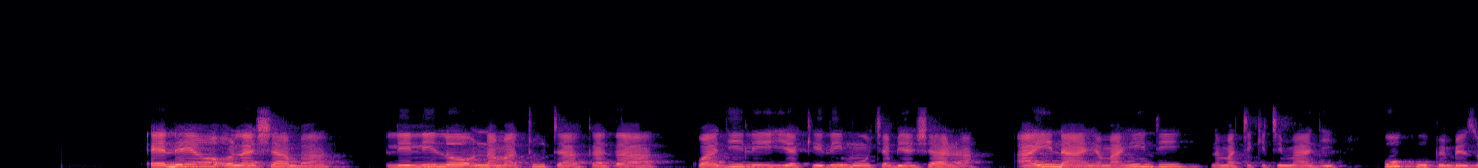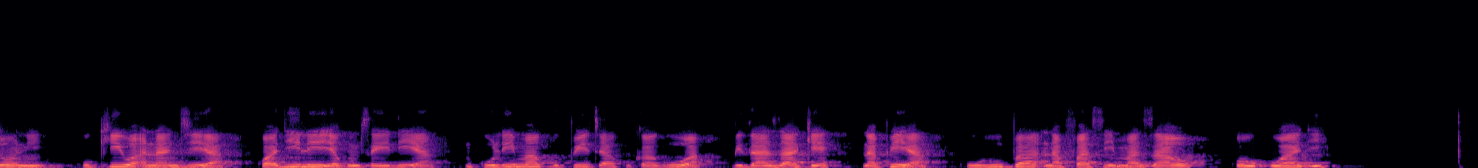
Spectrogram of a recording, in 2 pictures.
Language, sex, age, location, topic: Swahili, female, 25-35, Dar es Salaam, agriculture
